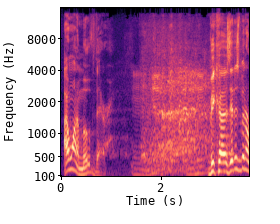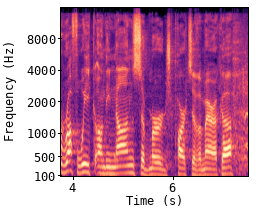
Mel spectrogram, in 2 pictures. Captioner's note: laughter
